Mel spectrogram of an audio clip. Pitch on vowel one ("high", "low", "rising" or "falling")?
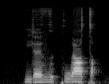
low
